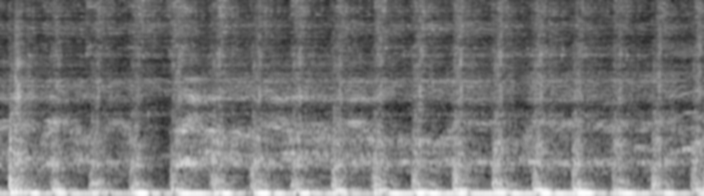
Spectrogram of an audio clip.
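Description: Powwow drum group singing over a big drum, struck in a fast, steady beat of about three strokes a second.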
